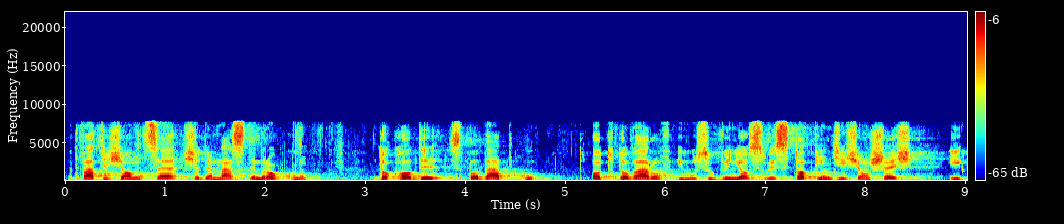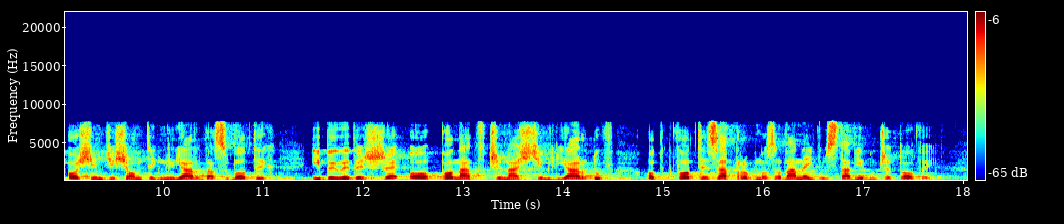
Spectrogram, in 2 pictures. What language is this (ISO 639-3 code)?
pol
